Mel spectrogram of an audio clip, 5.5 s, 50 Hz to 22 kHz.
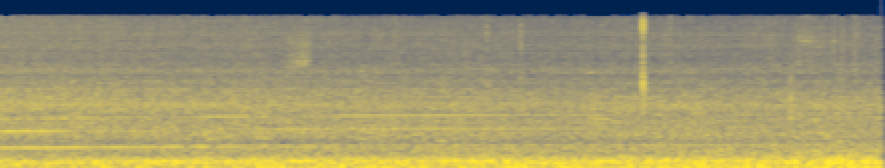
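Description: Airbus A319 airliner's jet engines running at low thrust during taxi, heard inside the cabin: a steady low rumble that grows slowly louder, with a faint whine rising a little in pitch early on and fading.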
